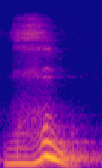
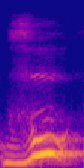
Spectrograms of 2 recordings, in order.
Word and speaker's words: vous: So, vu is you. All right. The S is not pronounced at the end.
